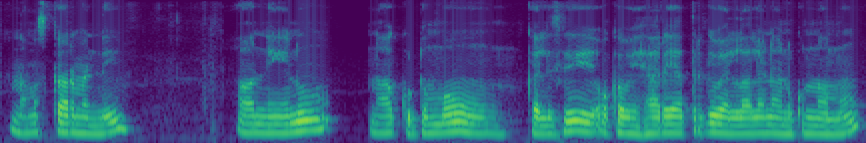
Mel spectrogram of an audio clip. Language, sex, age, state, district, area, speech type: Telugu, male, 45-60, Andhra Pradesh, Konaseema, rural, spontaneous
